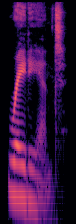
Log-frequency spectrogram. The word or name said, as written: radiant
